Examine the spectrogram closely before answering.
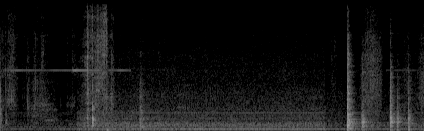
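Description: Kitchen knife cutting through a red onion onto a wooden cutting board, a couple of cuts about a second in, then a few sharp knocks near the end.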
